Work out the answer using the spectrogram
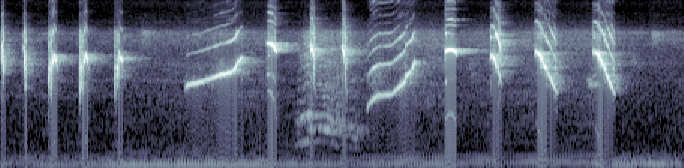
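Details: Long-tailed shrike song used as a lure to make other birds sing: sharp high chips alternating with rising and falling whistled slurs, busy and varied, with a low steady hum beneath.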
